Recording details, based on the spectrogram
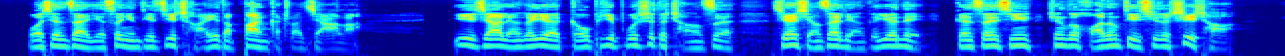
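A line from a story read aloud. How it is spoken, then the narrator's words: Exclaiming, lamenting. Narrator (Chinese): 宋培明不得的感叹起来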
